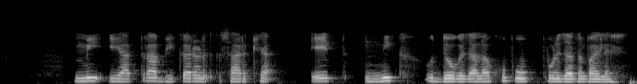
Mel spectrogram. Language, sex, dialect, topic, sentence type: Marathi, male, Standard Marathi, banking, statement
